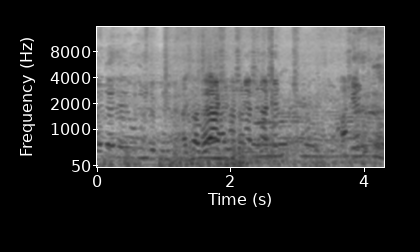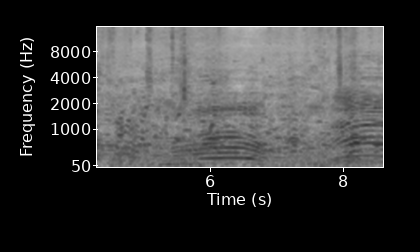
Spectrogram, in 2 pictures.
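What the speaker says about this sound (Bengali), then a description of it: "আর রানী গরু যেটাকে বলি না, ওই গরুটা ভালো খুব" Cows and calves moo at a livestock market in Dinajpur, several long drawn calls rising and falling close by, over nearby chatter and a busy crowd.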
